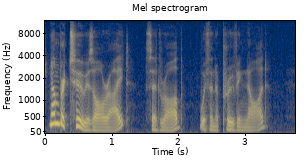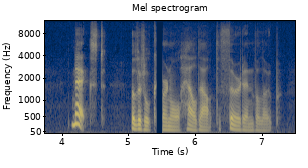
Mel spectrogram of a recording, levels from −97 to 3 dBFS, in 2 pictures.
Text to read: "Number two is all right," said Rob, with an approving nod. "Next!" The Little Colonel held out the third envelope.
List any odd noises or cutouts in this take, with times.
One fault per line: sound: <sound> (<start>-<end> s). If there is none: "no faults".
sound: dropout (5.4-5.5 s)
